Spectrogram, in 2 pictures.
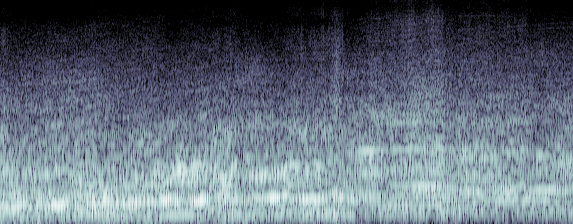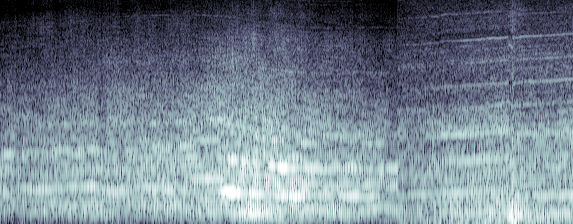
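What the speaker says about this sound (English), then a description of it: "enjoy this off-board camera because these cars are awesome. They sound cool." Supercars in a racing video game roar down the main straight, a steady loud engine drone with rising and falling pitch as gears change, continuous for about eleven seconds with no talk.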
